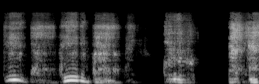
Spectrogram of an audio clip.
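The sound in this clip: A voice imitates a rower's breathing at a competitive rate of about two and a half breaths per stroke: a rhythmic series of short, forceful huffing breaths, some voiced like grunts, separated by brief pauses.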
